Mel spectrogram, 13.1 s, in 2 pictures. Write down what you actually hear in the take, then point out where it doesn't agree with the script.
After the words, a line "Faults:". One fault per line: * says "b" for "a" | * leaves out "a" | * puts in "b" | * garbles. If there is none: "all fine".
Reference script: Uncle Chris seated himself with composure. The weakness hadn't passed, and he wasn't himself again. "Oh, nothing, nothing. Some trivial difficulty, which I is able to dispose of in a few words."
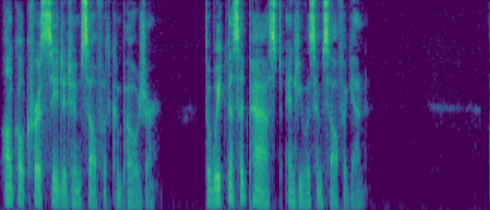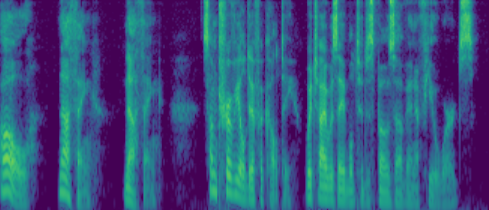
Uncle Chris seated himself with composure. The weakness had passed, and he was himself again. "Oh, nothing, nothing. Some trivial difficulty, which I was able to dispose of in a few words."
Faults:
* says "had" for "hadn't"
* says "was" for "wasn't"
* says "was" for "is"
